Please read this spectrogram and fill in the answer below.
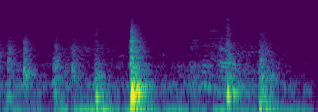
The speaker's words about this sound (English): opening and closing drawers and stuff.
